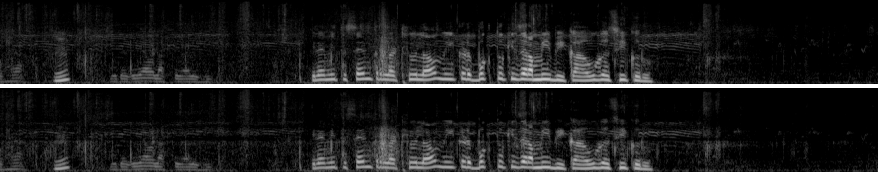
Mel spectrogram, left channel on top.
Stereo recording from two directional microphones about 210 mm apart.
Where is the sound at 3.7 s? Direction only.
10° left (ahead or behind).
